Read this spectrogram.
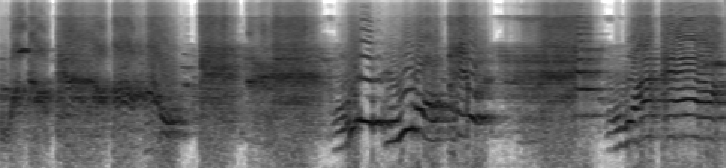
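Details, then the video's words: Samyong in full song, packed with imitations of many other birds. The sound is loud and dense: harsh rasping notes mixed with sliding whistles that rise and fall, and quick bursts of varied phrases with short pauses between them. "Samyong Gacor full isian Burung Sak Kebon Dadi siji"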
